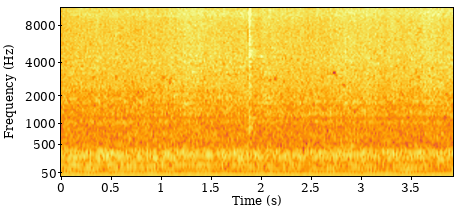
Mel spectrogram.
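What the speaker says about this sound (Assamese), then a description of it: "আৰু এয়া অলপ ভাজি লৈছোঁ।" Broiler chicken pieces fry with chopped banana flower and potato in a pan, giving a constant loud sizzle with stirring scrapes throughout and one brief clink partway through.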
